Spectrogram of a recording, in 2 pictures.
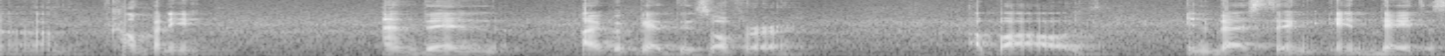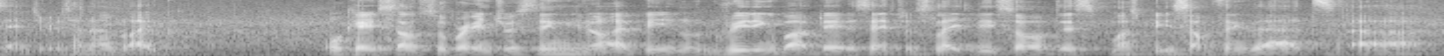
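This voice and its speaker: Low gravelly-voiced Finnish man. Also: fairly even intonation, slight background noise. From Finland. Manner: frank, halting, many restarts and fillers. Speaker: guest. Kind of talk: casual interview.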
